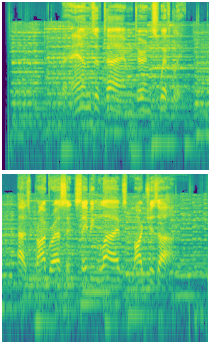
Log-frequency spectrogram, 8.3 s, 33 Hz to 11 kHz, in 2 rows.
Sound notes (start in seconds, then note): 0.1 old time instrumental music; 1.8 voiceover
